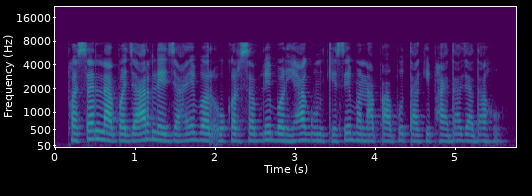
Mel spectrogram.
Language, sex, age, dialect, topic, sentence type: Chhattisgarhi, female, 46-50, Eastern, agriculture, question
